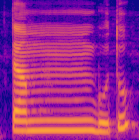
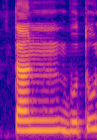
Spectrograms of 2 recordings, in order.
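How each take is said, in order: First: تم بوتو with N turned to M, held in the nose; nasal iqlab. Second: تن بوتو with a clear plain N sound; wrong plain nun. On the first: Teacher shows students the correct iqlab in تم بوتو. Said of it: "غنہ کریں گے ادھر". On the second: Teacher shows students the wrong reading of تن بوتو. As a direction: read تن بوتو the wrong way, N not changed. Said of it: "تن بوتو نہیں پڑھیں گے". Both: Shown as a demonstration.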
